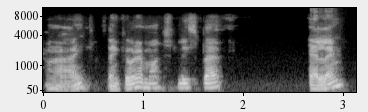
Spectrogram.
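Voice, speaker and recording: A man's voice: mid-range voice, expressive, normal speed. A male English teacher calling students by name in a class and thanking each one briefly.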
